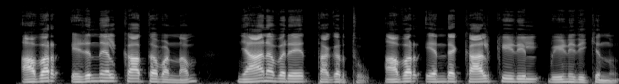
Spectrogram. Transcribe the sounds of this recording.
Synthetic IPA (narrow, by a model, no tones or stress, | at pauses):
ɐʋɐre̞ɻunːe̞ːlkaːt̪ːɐʋɐɳːɐm | ɲaːnɐʋɐɾe̞t̪ɐɡɐrt̪ṵɐʋɐre̞nde̞kaːlkiːɽilʋiːɳiɾikʲːunːu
